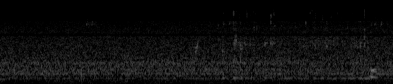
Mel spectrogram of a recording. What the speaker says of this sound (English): all you do is pour it in there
